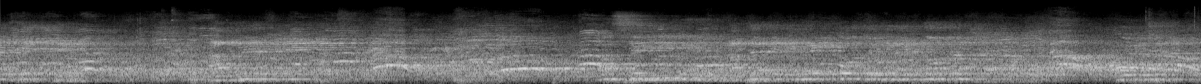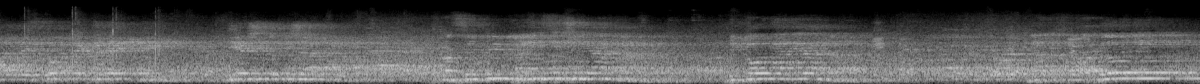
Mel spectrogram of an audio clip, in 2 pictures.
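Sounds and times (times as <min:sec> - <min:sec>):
crowd voices in sports hall: 0:00.0 - 0:24.0.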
